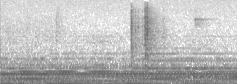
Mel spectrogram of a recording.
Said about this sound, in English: So gong in the very low part of the orchestra.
